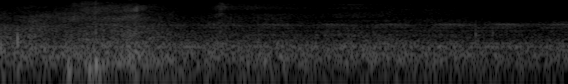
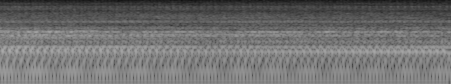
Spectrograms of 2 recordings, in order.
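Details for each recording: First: Electric air compressor restarted via smart switch after power was cut mid-cycle, leaving head pressure trapped between check valve and motor: sudden loud steady hum that never spins up; motor stalled, could blow the breaker; mechanical unloader valve relieves it. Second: Air compressor run via switch before adding electric unloader valve: steady, even motor drone with smooth pumping pulse, no knocks or rattles; normal running, mechanical unloader releases line pressure at shutoff.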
